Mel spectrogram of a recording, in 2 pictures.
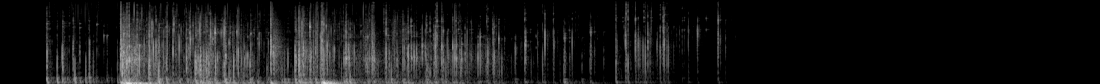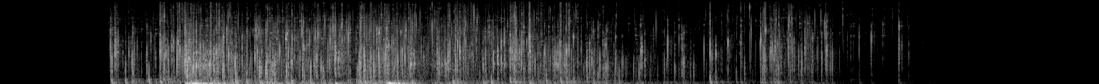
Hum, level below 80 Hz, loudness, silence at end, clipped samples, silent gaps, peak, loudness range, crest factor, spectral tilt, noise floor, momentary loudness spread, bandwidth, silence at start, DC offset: none; -32 dBFS; -26 LUFS; 2.25 s; under 0.1%; 8.53-12.02 s; -2 dBFS; 14 LU; 24 dB; -2.5 dB/octave; under -90 dBFS; 16 LU; over 20 kHz; 0.45 s; under 0.1%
